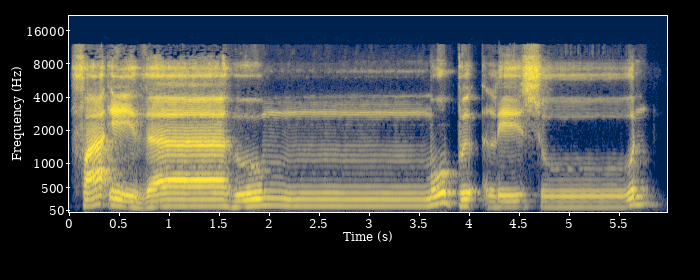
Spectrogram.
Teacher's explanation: Mim sukun bertemu dengan huruf mim. Idgham mutamasilain atau idgham mimi. Dibaca mendengung. Mendengung mim.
